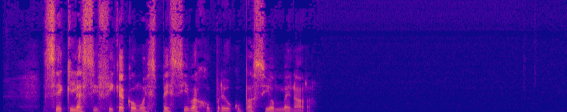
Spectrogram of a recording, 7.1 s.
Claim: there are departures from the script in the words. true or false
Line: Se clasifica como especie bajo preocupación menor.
false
